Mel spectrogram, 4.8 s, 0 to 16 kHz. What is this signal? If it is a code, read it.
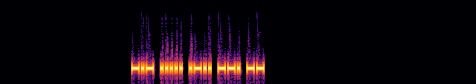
Morse code, heard as a keyed tone, about 50 wpm, 700 Hz. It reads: K5LGM
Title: USA Call Signs - 5 Characters - Repeated 2x - 50wpm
